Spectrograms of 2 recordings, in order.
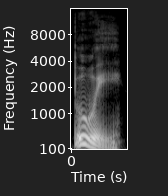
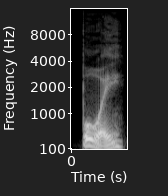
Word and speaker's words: buoy: type of fish, and the word buoy, or buoy, depending on your pronunciation, for a floating marker in the water.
